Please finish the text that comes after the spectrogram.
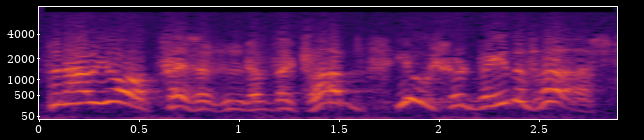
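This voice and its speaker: An actor playing an excitable, eager club member in a radio drama, stammering with a husky voice. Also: male voice, normal speed, slight background noise. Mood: excited, gleeful. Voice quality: very high, husky. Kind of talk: old-time radio drama acting. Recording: tinny old radio broadcast.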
